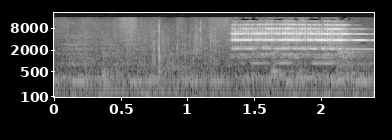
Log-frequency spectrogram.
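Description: Doorbell ringing: a sudden bright, metallic ring starts about a second in and holds steady, announcing a caller at the door.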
